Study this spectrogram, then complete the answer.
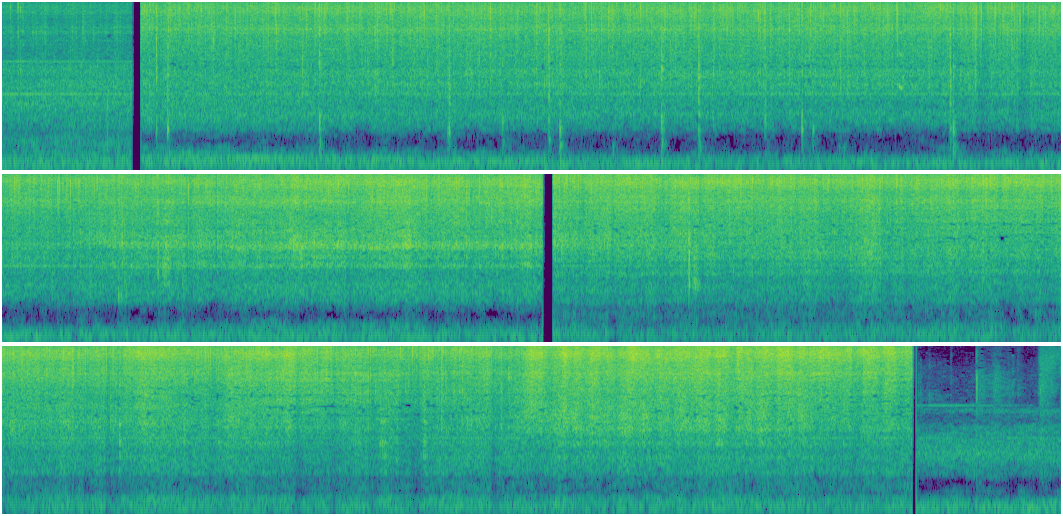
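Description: Vegetables sizzle loudly in a hot pan.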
